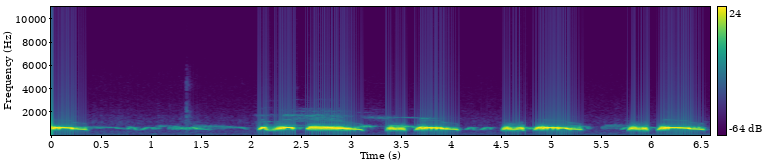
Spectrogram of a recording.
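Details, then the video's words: Spotted dove giving the thúc gù cooing style, used to lure wild doves: a soft, low murmuring coo at first, then loud, mellow, slightly falling coos in short clustered bursts separated by brief pauses, in a quiet setting. "Tiếng chim cu gáy thúc gù bài vở nhất hiện nay, chim cu gáy dùng kích bổi rất hiệu quả"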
